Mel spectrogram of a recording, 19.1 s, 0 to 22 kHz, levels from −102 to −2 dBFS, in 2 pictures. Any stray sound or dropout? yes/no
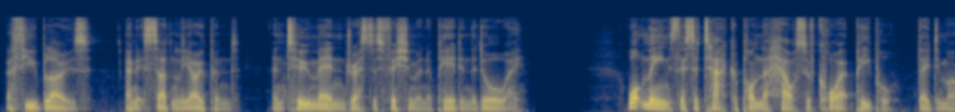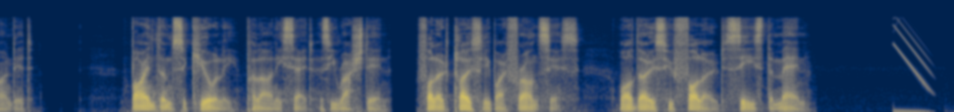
yes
